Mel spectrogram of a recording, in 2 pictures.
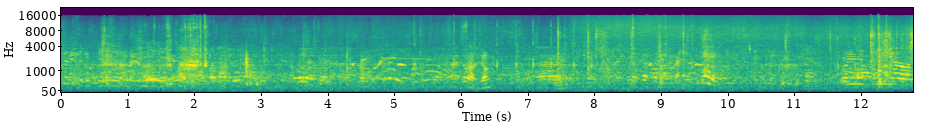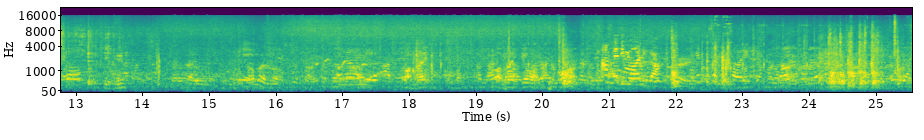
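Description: Adults chat nearby with animation.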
